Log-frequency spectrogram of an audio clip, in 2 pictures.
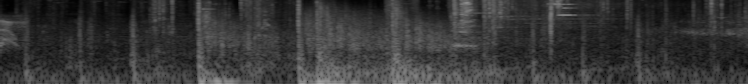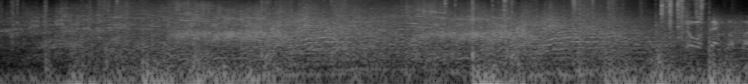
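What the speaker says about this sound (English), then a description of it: "Mortar strike inbound now." Mortar strike explosions land in Call of Duty Warzone as repeated heavy blasts and sharp cracks, building into a dense, continuous rumble of impacts with scattered gunfire throughout.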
